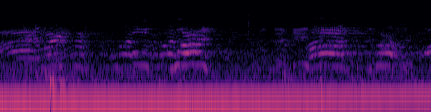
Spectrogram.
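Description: Footballers' voices calling out to each other on the pitch, several overlapping shouts heard from a distance over a steady low hum.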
